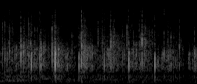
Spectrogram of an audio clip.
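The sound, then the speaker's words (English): An audience claps in a steady, dense patter of many hands, fairly soft and unbroken for about two seconds, with a few sharper claps standing out. Nobody speaks over it. “And, yeah, it's okay to clap.”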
